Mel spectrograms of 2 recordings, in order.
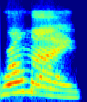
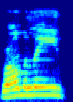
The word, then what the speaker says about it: bromelain: like yeah it's got the bromine uh bromelain of i think it's pronounced bromelain and that's um something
